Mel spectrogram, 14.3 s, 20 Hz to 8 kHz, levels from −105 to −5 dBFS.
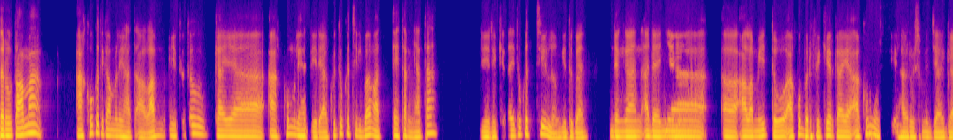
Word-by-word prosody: terutama 140 +6 +5 0.7
aku 125 +6 0
ketika 150 -7 0
melihat 110 -4 +1
alam 100 +4 +1 0.2
itu 120 0 -3
tuh, 175 0 0 0.3
kayak 120 -1 +2 0.5
aku 110 -3 -2
melihat 125 -4 +3
diri 105 0 -1
aku 100 - -7
tuh 165 - -2
kecil 130 -7 -3
banget, 125 -6 +2 0.2
eh, 125 - +3
ternyata 105 +3 -1 0.8
diri 105 -1 +2
kita - - -16
itu 150 - -3
kecil 155 +1 -1
loh, 90 - -1
gitu 100 +1 -1
kan. 95 0 +1 0.4
Dengan 110 0 +4 0.2
adanya, 115 0 +3 0.7
eee, 110 -2 +2
alam 115 0 +3
itu 130 -3 -1 0.2
aku 115 +4 0
berpikir, 115 +3 +1
kayak 110 -1 +3
aku 110 - -7
musti 115 -2 -5
harus 100 0 +2
menjaga 100 0 -1
115 Hz, 150 wpm, -21 LUFS, 105-125 Hz, 0.8 s, terutama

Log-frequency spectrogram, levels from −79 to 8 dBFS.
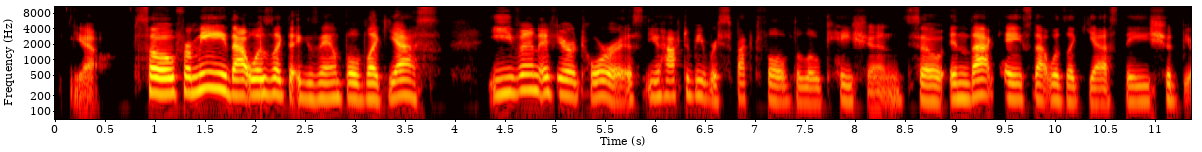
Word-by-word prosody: Yeah, - - -5 0.4
so 220 -2 +7
for 230 0 +1
me, 270 +2 +6
that 205 -3 +7
was 210 0 +2
like 210 -2 0
the - - -1
example 180 0 -2
of, 165 - -11
like, 175 -2 +1
"Yes," 195 -1 0 0.5
even 230 +4 -1
if 225 +1 -1
you're 200 -3 +1
a - - -6
tourist, 180 -2 -3
you 190 - -7
have 195 0 -3
to - - -8
be 200 -1 -8
respectful 170 -1 -9
of 155 - -19
the - - -10
location, 155 +9 -10
so 155 -3 -2
in 175 0 -3
that 200 +3 +5
case 170 -2 -1
that 170 -2 -3
was, 165 -2 -4
like, 150 -1 -7
"Yes, 140 -1 -6
they 150 0 -8
should 160 0 -6
be - - -12
180 Hz, 190 wpm, -22 LUFS, 165-215 Hz, 0.5 s, so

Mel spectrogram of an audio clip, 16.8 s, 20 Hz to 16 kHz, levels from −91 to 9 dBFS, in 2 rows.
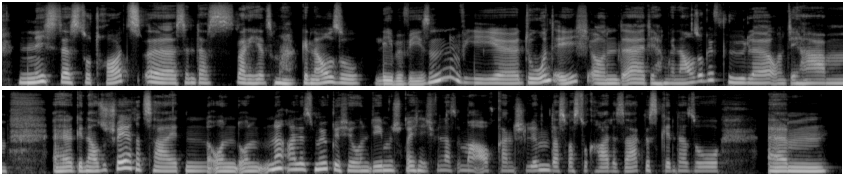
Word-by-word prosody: Nichtsdestotrotz, 195 -1 +3
äh, 185 -5 +3
sind 180 +1 -3
das, 175 -1 -1
sage 175 -3 +2
ich - - 0
jetzt 170 +2 -3
mal, 155 -4 +3
genauso 170 0 +1
Lebewesen 135 - +1
wie 170 - -1
du 185 +1 +2
und 270 +4 +4
ich. 200 - -1
Und, 160 -1 0
äh, 170 0 0
die 165 -1 -3
haben 160 +2 -3
genauso 165 +9 -2
Gefühle. 180 - -2
Und 155 +2 -8
die 155 0 -1
haben, 160 0 -2 0.4
äh, 175 +1 +1
genauso 175 +3 +1
schwere 275 +1 +5
Zeiten 175 -3 -1
und 165 +1 0
und 170 +3 -2
ne, 275 +4 +6
alles 235 0 0
Mögliche. 225 -7 +2
Und 175 0 -3
dementsprechend, 190 0 -1
ich 170 - -13
finde 200 0 -10
das 190 - -13
immer 195 -1 -4
auch 180 - -9
ganz 180 -1 -11
schlimm, 190 +3 -3
das, 180 -3 -2
was 175 -1 -3
du 180 - -10
gerade 165 -1 -7
sagtest, 175 +4 -5
Kinder 180 +1 -8
so, 175 0 -6 0.5
ähm 165 -1 +3
175 Hz, 175 wpm, -26 LUFS, 165-195 Hz, 0.5 s, ne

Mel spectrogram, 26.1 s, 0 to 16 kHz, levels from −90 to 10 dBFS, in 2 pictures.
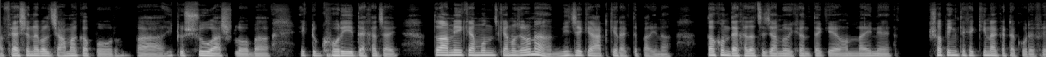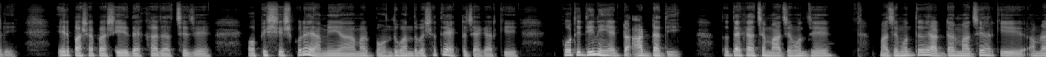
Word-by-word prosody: আ - - -2
fashionable 125 0 +3
জামাকাপড় 105 -2 -2 0.3
বা 100 -1 -2 0.3
একটু 115 +1 -4
শু 130 - +4 0.2
আসলো 105 0 -3
বা 100 - -1 0.5
একটু 125 0 -3 0.2
ঘড়ি 125 -1 +5 0.2
দেখা 105 +2 -2
যায়। 100 -2 -3 0.5
তো - - 0
আমি 155 +1 +6
কেমন 145 0 +4 0.2
কেন 135 0 +2
যেন 150 +3 +5
না 160 - +5 0.3
নিজেকে 130 +1 +1
আটকে 115 - -7
রাখতে 95 +1 -8
পারি 90 -2 -7
না। 90 - -8 0.5
তখন 140 +2 +5
দেখা 120 +1 +1
যাচ্ছে 115 0 0
যে - - 0
আমি 110 - -1
ঐখান 110 +2 -4
থেকে 105 0 -3 0.2
অনলাইনে 105 0 -3 0.6
শপিং 145 0 +3
থেকে 130 -1 0
কেনাকাটা 120 -6 0
করে 95 -2 -3
ফেলি। 85 -4 -8 0.6
এর 135 - +5
পাশাপাশি 115 -1 +1 0.2
দেখা 105 +2 -4
যাচ্ছে 100 +1 -3
যে 100 -1 -2 0.6
অফিস 125 +2 0
শেষ 120 -1 +2
করে 185 +5 +3
আমি 110 +2 -1 0.3
আমার 110 +2 -2
বন্ধু-বান্ধবের 110 +2 -1
সাথে 150 +4 -4
একটা 105 - -8
জায়গা 95 +1 -4
আরকি 100 +2 -7 0.6
প্রতিদিনই 160 +2 +5
একটু 115 - -1
আড্ডা 120 -1 +3
দিই। 85 -4 -6 0.5
তো - - -10
দেখা 125 0 +2
যাচ্ছে 120 +1 +1
মাঝে, 105 +1 0
মাঝে 110 -1 -2 0.8
মাঝেমধ্যে 125 +6 0
ওই - - +3
আড্ডার 115 +2 -1
মাঝে 105 +3 -1
আরকি 120 -2 -3 0.3
আমরা 110 0 -1
115 Hz, 150 wpm, -23 LUFS, 105-125 Hz, 0.8 s, আমি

